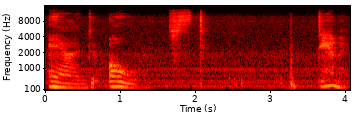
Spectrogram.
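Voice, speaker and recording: A woman on the verge of tears rants at a middling pitch, her sentences breaking off and starting over. She sounds shaken and hurt. A faint noise sits under her voice. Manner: upset and rambling, halting restarts. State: near tears. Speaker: fan vlogger. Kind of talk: emotional rant.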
